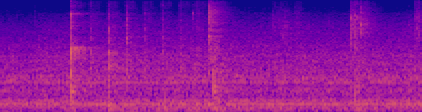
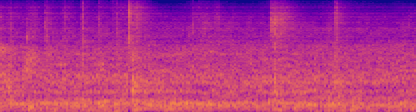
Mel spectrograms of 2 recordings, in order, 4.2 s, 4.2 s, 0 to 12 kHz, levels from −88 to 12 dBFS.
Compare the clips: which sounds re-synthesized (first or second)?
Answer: second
